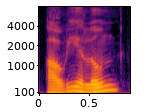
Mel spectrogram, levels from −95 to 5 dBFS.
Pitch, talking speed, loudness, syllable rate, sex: 130 Hz, 195 wpm, -14 LUFS, 8.7 syllables/s, male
